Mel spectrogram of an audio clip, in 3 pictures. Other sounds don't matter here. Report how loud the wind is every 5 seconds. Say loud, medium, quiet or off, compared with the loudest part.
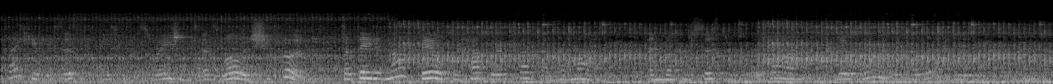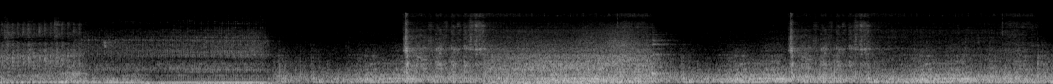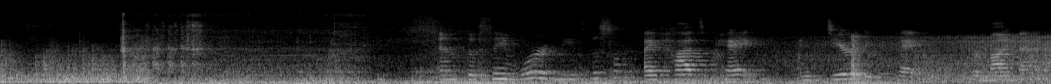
medium, medium, medium, loud, loud, quiet, medium.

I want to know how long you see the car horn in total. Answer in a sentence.
The car horn can be heard for 2 seconds in total.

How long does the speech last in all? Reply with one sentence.
The speech can be heard for 16 seconds in total.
